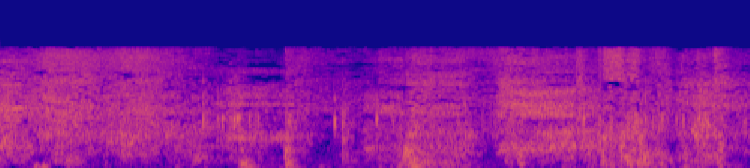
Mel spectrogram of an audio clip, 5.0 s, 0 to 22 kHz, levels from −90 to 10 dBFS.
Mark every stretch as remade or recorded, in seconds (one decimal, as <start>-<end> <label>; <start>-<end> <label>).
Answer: 0.0-5.0 recorded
